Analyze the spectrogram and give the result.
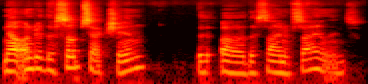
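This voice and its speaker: Very dark-voiced raspy woman lecturing. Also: sits low, slight background noise. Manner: measured, explanatory delivery. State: hoarse from a cold. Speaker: occult channel host. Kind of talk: spoken lecture.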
